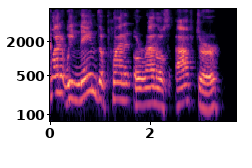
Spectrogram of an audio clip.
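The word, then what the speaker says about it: Ouranos: We named the planet Oranos after, as it's pronounced in Greek, we call it Uranus.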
